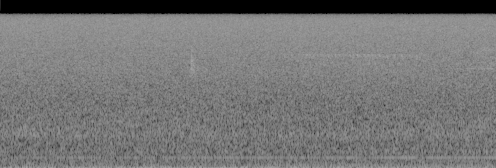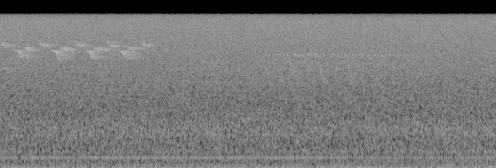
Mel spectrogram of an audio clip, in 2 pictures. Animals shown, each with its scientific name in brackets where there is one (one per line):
Ovenbird (Seiurus aurocapilla)
Black-and-white Warbler (Mniotilta varia)
Dark-eyed Junco (Junco hyemalis)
